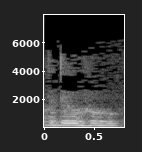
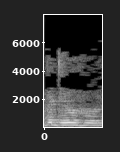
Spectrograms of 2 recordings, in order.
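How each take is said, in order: First: The final vowel after the h is long. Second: The final vowel after the h is short. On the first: The speaker calls it wrong. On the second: The speaker calls it right. "always be a short form"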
